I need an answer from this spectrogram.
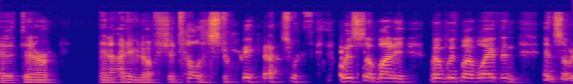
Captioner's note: laugh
